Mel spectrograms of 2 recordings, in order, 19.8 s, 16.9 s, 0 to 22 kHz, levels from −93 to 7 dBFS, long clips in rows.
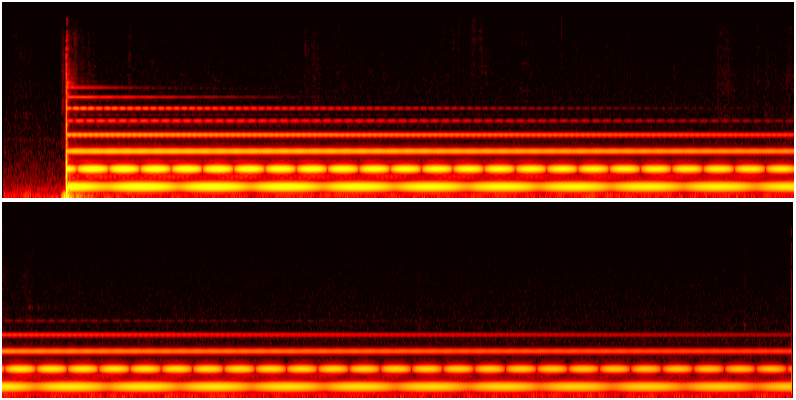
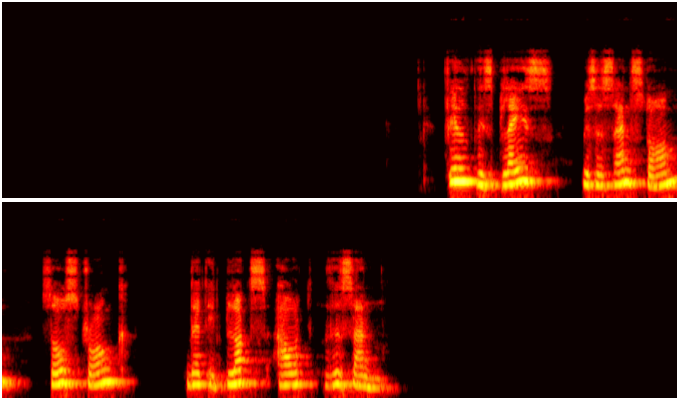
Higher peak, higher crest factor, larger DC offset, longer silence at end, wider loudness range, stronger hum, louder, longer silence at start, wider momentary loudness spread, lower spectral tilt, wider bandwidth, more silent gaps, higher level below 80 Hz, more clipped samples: first, 0 dBFS vs -4 dBFS; about the same, 22 dB vs 22 dB; neither; second, 0 s vs 3.65 s; about the same, 10 LU vs 11 LU; neither; about the same, -24 LUFS vs -22 LUFS; second, 0.75 s vs 5.55 s; second, 11 LU vs 16 LU; first, -10 dB/octave vs -4.5 dB/octave; second, 4.9 kHz vs 8.4 kHz; second, none vs 7.16-7.24 s, 10.21-10.69 s; first, -46 dBFS vs -66 dBFS; neither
